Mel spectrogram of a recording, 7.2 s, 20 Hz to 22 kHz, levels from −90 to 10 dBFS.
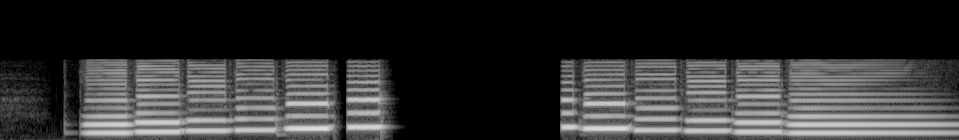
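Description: A clip of everyday sounds, heard through a G.711 A-law call path whose spectrogram shows nothing above 4 kHz. From 2.5 to 2.85 s, repeated packet loss gives a choppy, robotic stretch: four short gaps, the longest 97 ms, patched by repeating earlier sound, which shows as smeared, stuttering blocks on a spectrogram. From 2.85 to 4.22 s a fading buzz quickly gives way to about 1.2 s of silence, a flat line in the waveform, before the sound resumes with that section missing. This is likely a long network dropout.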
